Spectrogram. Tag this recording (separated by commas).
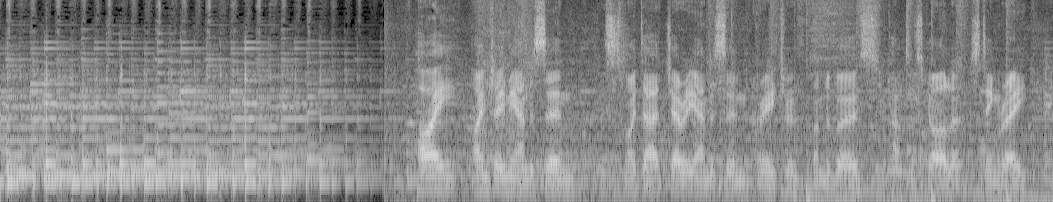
Speech, Music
